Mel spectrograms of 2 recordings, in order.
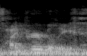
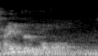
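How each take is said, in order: First: The word ends with a 'bo-lee' sound. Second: The word ends like 'bowl', without a final vowel. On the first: The speaker calls it right. "it's hyperbole" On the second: The speaker calls it wrong. "some might pronounce it as hyperbole, but that's not it"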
